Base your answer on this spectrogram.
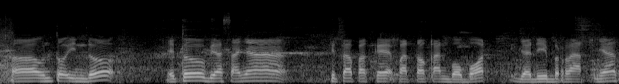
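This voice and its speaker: Against noticeable background noise, a man with fairly high pitch speaks at a fairly slow pace, his intonation fairly even and his loudness very even. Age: 30s. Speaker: veterinarian and pig farmer. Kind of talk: interview.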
